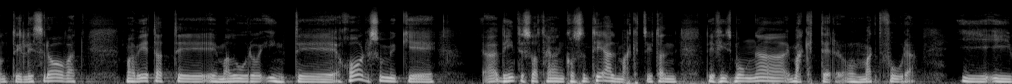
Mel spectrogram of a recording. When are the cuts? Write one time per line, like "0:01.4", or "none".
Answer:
0:07.8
